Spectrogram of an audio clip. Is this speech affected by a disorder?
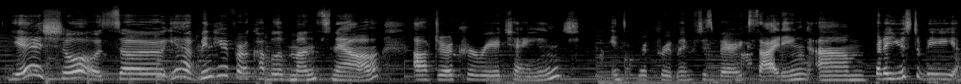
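No.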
